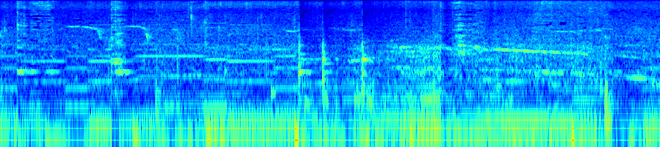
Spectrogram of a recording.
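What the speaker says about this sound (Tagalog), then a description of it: "At ito mga idol, ginisa." Vegetables sautéing in a pan for a Filipino ginisa dish, a loud, continuous close-up sizzle with stirring scrapes and light clinks throughout, no voices.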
